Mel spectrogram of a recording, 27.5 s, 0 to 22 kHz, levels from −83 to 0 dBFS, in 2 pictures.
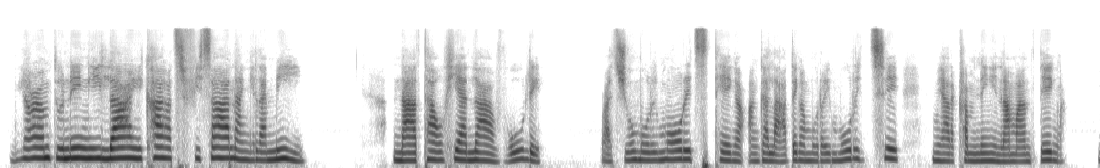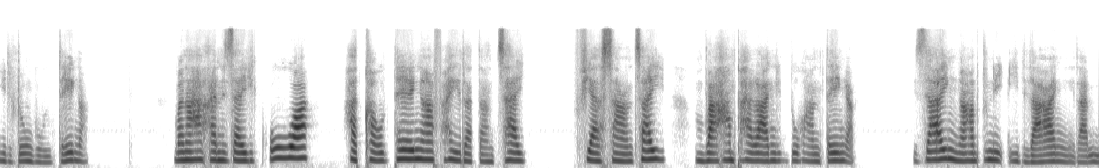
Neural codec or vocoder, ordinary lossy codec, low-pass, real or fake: codec, 16 kHz in and 24 kHz out, 0.6 kbps, FocalCodec, streaming, 4096 codes; none; 10.8 kHz; fake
